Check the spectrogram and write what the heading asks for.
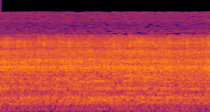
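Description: Armoured vehicle engine running, a steady even noise from archival film footage, played back through cinema speakers.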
